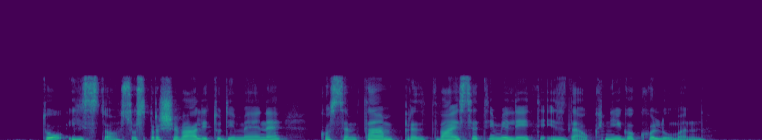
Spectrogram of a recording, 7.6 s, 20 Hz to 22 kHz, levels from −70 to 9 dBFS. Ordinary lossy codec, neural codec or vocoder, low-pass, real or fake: none; none; 9.9 kHz; real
